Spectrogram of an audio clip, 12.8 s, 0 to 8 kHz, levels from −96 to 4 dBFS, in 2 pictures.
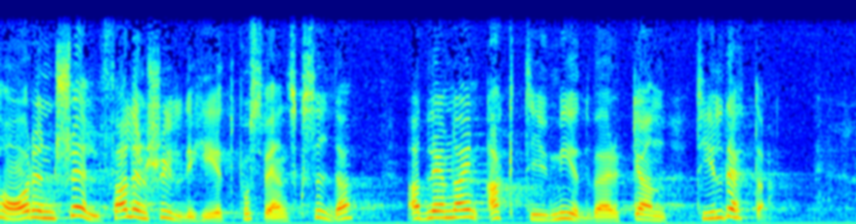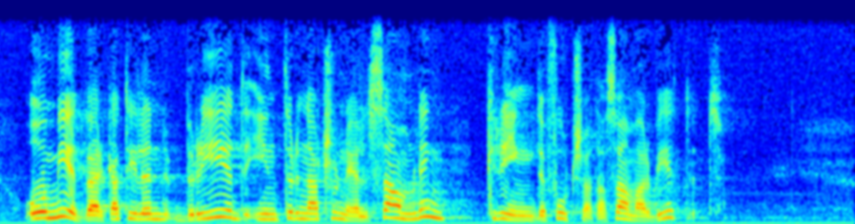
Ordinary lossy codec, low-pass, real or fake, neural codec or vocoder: none; 7.2 kHz; real; none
